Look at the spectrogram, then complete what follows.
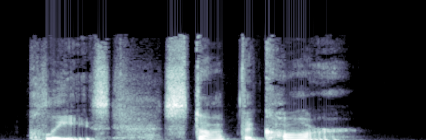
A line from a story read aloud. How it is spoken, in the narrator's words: we pleaded with him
